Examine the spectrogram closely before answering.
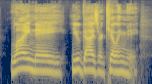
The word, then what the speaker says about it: Laine: So you've heard us say Patrick Laine a number of times. And Jim says, hey, it's pronounced Laine.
